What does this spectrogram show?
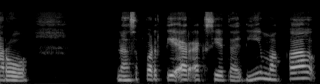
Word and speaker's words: rho: adalah R rho ya Nah ini lambangnya adalah rho bacanya rho nah seperti rxy tadi maka korelasi rho ini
